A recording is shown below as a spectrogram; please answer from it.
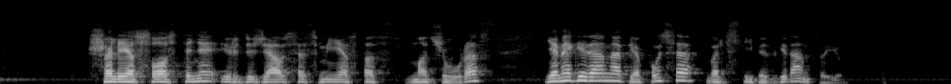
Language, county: Lithuanian, Vilnius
